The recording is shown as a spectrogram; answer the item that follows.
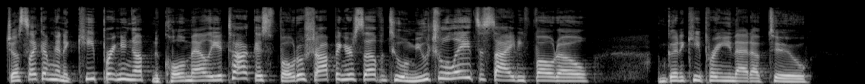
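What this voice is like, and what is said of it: Strong New Jersey accent. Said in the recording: “If you want to hear a Jersey accent, that's what you're hearing right now because I'm fucking pissed off.”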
